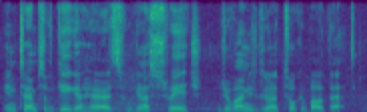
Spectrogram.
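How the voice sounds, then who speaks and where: Speaking straight to viewers in an informal product review chat, a host looks over film gear. He sounds brisk and sing-song in a mid-range, slightly mellow voice, with a little hiss or hum.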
